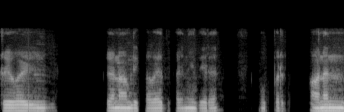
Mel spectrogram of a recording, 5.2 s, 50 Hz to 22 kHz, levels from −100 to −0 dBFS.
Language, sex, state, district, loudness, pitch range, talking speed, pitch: Rajasthani, male, Rajasthan, Churu, -31 LUFS, 100-105 Hz, 150 wpm, 105 Hz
